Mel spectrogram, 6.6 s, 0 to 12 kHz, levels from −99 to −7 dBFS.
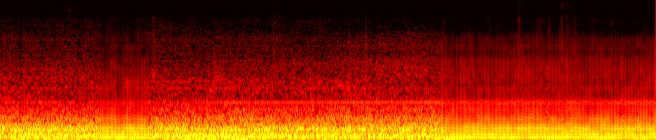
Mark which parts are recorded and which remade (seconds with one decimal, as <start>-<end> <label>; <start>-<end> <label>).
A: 0.0-1.0 recorded; 1.0-1.5 remade; 1.5-4.4 recorded; 4.4-6.6 remade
